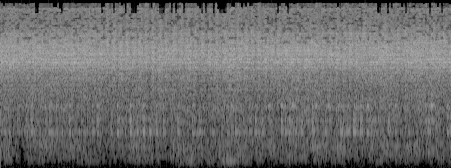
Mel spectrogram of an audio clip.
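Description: Ground venison and onions sizzle steadily while browning in a pan, a loud, even, hissing crackle that holds without pause, with no talking.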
